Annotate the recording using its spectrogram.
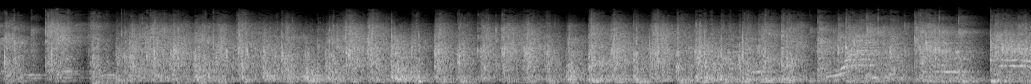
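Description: Tap shoes of a whole class striking the studio floor together: a dense, fast run of taps and heavier stamps.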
